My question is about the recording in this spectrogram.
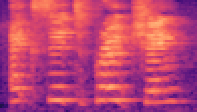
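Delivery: high called-out warning; dragon calling out. A narrator's reading. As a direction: call out the exit. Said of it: "shouted Fizz".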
